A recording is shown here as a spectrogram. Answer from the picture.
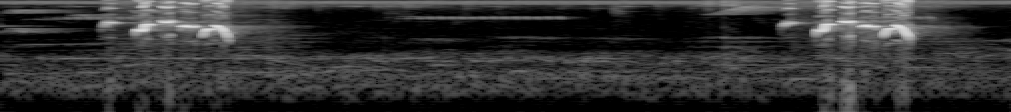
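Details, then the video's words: Sooty-headed bulbul song aimed at rivals, played so wild bulbuls answer: two lively phrases of about five quick, rolling notes each, roughly three and a half seconds apart, with calm background. "Suara Burung Kutilang Gacor Memanggil Lawan || Kutilang liar nyaut dan GACOR"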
